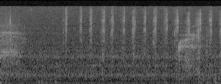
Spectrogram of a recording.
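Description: Faint, rapid scratchy strokes of a paintbrush's bristles being dragged over a textured, primed foam claw while dry-brushing paint on.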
